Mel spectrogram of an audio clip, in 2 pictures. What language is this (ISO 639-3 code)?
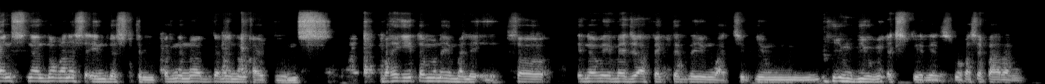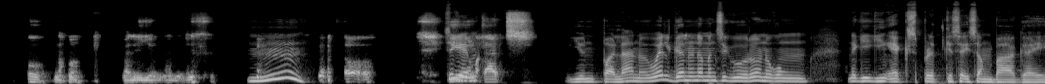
fil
